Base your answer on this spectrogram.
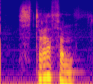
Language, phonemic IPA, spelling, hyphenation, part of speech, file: Dutch, /ˈstrɑfə(n)/, straffen, straf‧fen, verb / noun, Nl-straffen.ogg
- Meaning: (verb) 1. to punish 2. to sentence; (noun) plural of straf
